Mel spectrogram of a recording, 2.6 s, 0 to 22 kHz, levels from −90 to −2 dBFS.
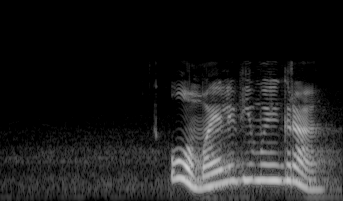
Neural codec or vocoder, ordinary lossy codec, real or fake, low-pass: none; none; real; 7.2 kHz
